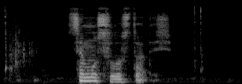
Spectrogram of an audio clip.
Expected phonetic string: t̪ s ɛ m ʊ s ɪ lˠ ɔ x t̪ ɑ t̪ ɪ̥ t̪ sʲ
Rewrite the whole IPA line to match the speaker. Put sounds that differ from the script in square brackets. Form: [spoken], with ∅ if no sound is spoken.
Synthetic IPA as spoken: t̪ s ɛ m [u] s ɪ lˠ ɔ [s] t̪ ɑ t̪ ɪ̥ [∅] sʲ

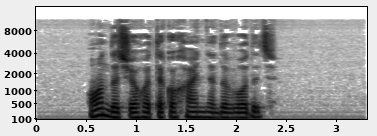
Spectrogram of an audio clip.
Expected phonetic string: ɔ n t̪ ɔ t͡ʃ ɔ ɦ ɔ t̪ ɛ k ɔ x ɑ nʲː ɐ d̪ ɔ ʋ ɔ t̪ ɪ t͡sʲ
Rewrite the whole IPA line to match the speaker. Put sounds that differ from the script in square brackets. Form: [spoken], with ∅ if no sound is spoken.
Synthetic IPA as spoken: ɔ n [d̪] ɔ t͡ʃ ɔ ɦ ɔ t̪ ɛ k ɔ x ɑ nʲː ɐ d̪ ɔ ʋ ɔ [d̪] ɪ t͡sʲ

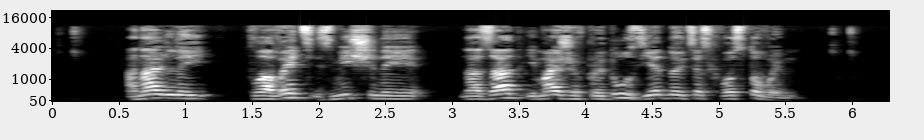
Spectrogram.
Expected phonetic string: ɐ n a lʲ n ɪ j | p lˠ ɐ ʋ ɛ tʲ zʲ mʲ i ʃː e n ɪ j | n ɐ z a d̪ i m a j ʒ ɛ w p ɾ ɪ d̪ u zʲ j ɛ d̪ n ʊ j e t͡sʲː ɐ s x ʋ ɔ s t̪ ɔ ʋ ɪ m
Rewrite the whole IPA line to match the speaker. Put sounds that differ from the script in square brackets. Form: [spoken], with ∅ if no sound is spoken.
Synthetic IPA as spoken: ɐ n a lʲ n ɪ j | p lˠ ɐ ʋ ɛ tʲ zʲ mʲ i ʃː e n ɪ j | n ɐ z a d̪ i m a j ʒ ɛ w p ɾ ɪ d̪ u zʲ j ɛ d̪ n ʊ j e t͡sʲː ɐ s x ʋ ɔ s t̪ ɔ ʋ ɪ m

